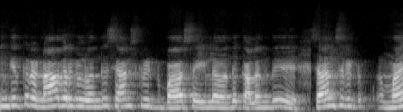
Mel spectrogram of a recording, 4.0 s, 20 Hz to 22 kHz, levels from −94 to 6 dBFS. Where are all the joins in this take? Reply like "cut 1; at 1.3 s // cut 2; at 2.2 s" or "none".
cut 1; at 3.0 s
